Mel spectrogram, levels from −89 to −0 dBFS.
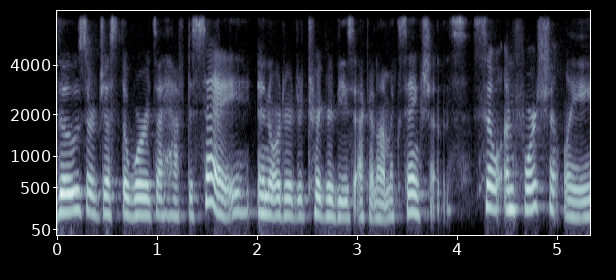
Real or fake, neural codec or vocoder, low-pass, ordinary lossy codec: real; none; 7.2 kHz; Opus, 64 kbps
